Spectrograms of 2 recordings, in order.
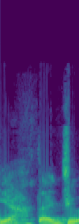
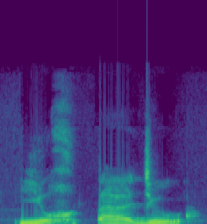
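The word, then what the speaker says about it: يُحْتَاجُ: Rusdi yahtaju atau yuhtaju Pak ustaz yukhtaju Heeh Pak rusti ya bacanya yuhtaju mustahik apa tadi dimajhulkan ya Pak ustaz betul Jadi dibacanya dimajhul ya Jadi dimajhul ya bacanya di maajhul yuktaju he jadi seseorang disebut Dermawan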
